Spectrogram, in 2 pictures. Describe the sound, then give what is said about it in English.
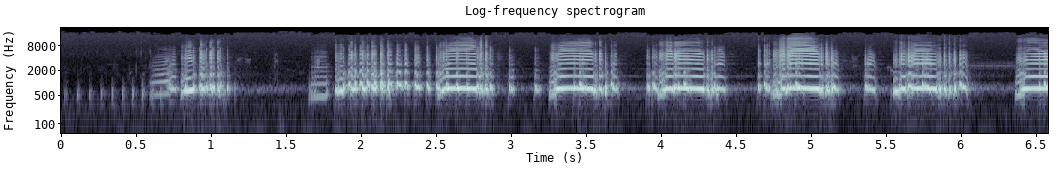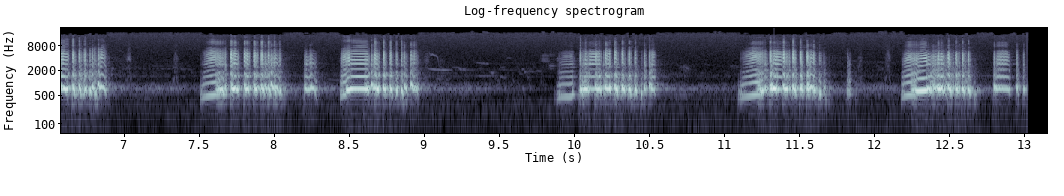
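Loud, rolling bugled calls of sandhill cranes in a unison duet, about a dozen rattling bursts in quick rhythmic succession, clear with no talking. “Those sounds were some unison calls of sandhill cranes.”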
